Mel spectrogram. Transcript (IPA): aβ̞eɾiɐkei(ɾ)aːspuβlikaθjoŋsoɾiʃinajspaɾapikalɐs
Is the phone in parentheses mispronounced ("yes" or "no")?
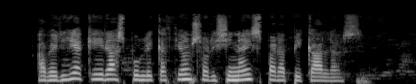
no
